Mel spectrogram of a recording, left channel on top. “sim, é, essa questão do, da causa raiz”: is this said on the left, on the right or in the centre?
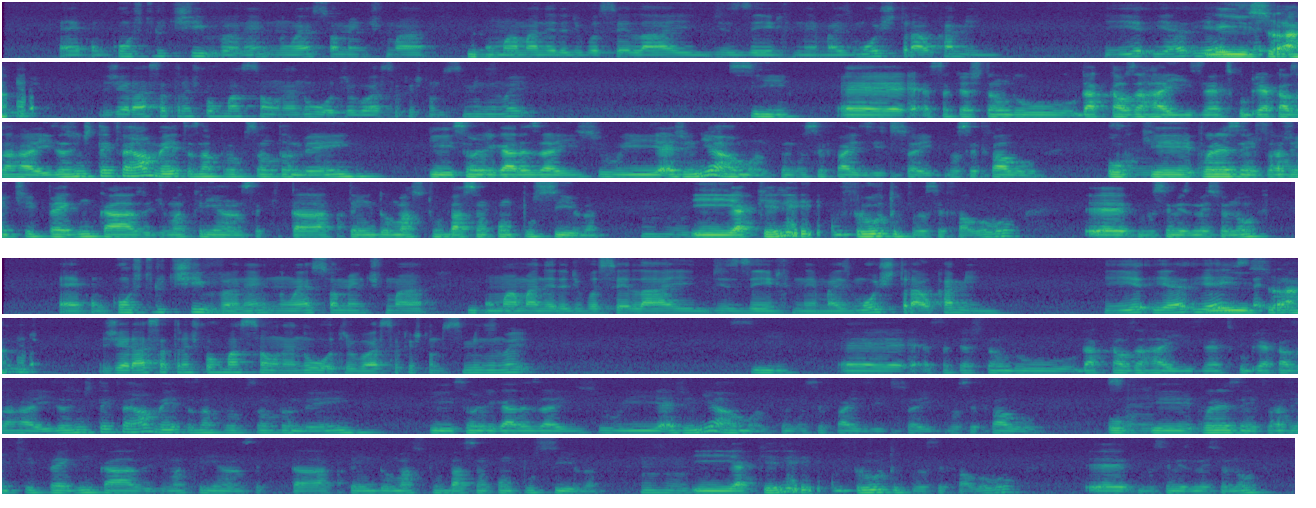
Left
